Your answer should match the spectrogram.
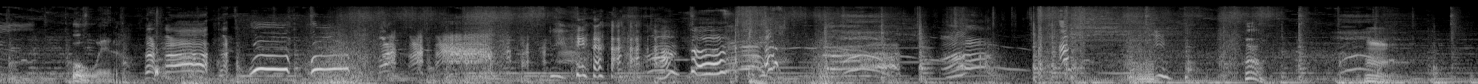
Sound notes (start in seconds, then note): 3.6 laughing; 7.9 gasping; 9.0 shouting; 12.9 gasping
